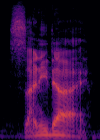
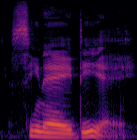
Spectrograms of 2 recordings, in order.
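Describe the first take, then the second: First: The phrase has an anglicized English pronunciation. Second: The phrase has a classical Latin pronunciation.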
